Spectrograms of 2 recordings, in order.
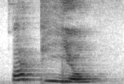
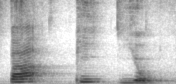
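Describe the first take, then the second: First: Said in the usual way. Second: "Papillon" cut into pa, pi, yon; syllable by syllable. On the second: Shown as a demonstration. Teacher splits a word for pupils, syllable by syllable. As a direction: slowly separate pa - pi - yon.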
